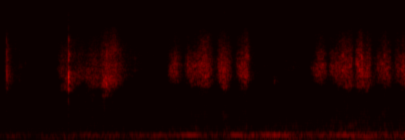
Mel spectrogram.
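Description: Paintbrush scrubbing paint onto a textured paper-and-thread collage, heard as three spells of quiet, scratchy back-and-forth strokes, with a light click or two in the first second.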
